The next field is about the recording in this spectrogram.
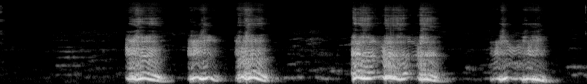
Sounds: Throat clearing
